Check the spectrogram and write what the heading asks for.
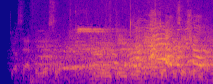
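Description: Indistinct voices of lacrosse players calling out during practice on an indoor turf field, fading in over the first second or so and growing louder near the end. A brief high steady tone sounds about a second and a half in.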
